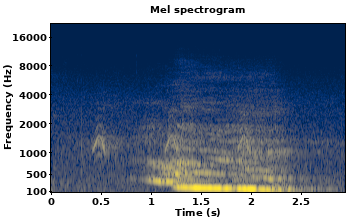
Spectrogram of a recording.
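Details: A lioness at Higashiyama Zoo, filmed 22 February 2023, gives a deep, throaty moan that slides downward, responding to her son's voice from indoors.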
